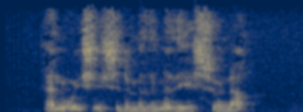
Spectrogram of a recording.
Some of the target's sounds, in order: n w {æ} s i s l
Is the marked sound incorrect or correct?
incorrect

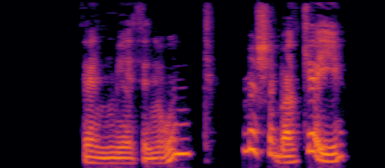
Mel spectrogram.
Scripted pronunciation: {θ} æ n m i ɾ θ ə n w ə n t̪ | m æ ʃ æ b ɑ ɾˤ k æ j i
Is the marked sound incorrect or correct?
correct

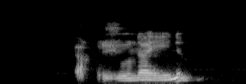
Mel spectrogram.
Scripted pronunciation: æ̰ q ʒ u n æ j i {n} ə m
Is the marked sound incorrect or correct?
correct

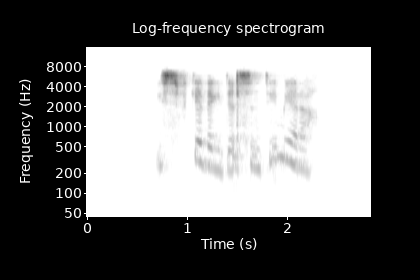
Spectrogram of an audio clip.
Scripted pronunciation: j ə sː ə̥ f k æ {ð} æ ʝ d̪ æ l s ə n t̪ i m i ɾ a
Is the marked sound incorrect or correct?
correct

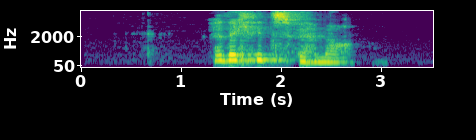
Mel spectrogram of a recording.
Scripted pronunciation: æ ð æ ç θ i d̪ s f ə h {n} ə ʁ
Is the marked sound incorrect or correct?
incorrect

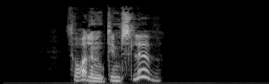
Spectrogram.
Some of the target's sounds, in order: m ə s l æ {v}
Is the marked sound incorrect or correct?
correct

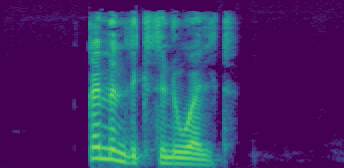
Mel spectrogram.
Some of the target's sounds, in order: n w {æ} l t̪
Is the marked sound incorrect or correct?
correct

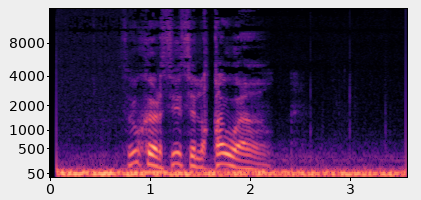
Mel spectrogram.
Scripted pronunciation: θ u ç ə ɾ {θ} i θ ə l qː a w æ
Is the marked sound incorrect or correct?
correct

